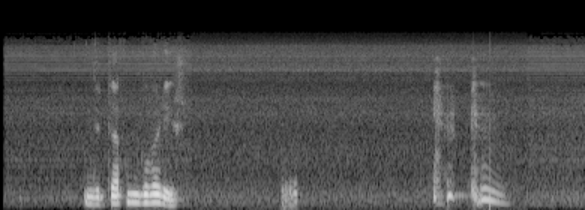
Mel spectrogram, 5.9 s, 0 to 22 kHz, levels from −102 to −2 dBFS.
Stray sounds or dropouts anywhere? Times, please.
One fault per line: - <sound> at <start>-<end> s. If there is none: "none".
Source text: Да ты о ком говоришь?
- laugh at 2.8-3.0 s
- throat clearing at 4.3-5.1 s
